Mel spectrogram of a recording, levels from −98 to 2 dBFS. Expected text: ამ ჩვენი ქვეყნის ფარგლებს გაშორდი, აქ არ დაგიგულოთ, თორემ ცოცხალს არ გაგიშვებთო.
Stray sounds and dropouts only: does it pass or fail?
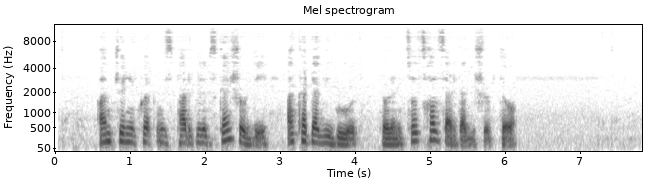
pass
